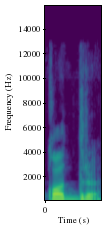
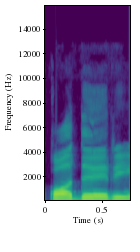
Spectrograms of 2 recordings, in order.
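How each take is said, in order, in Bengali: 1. এটি খালি r ব্যঞ্জন দিয়ে শেষ। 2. এটি ছোট i স্বরধ্বনি দিয়ে শেষ। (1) "দমটা ছেড়ে দিলে কদ্র" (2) "যদি ধরে যাই"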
